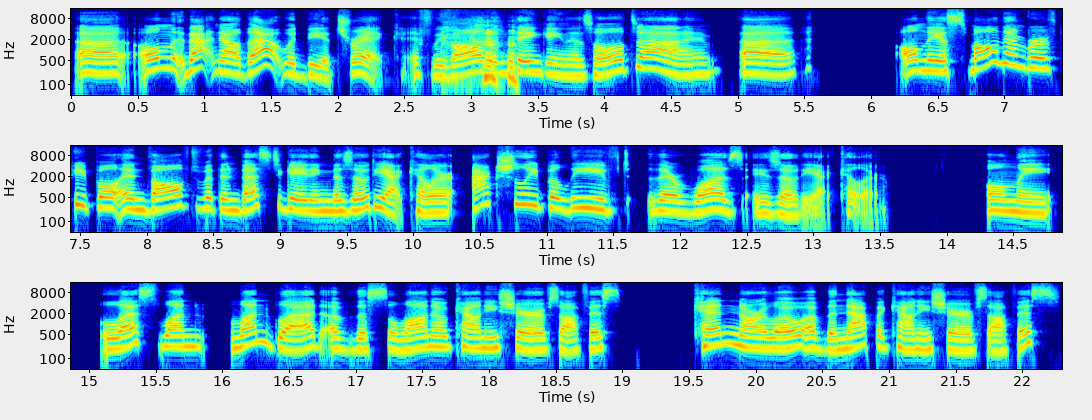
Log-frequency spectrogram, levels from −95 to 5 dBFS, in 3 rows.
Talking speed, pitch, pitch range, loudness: 150 wpm, 220 Hz, 195-250 Hz, -26 LUFS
